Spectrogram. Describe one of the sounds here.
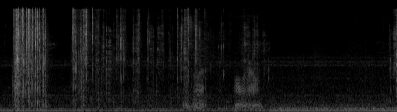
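A foil bag crinkles and rustles as it is handled.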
